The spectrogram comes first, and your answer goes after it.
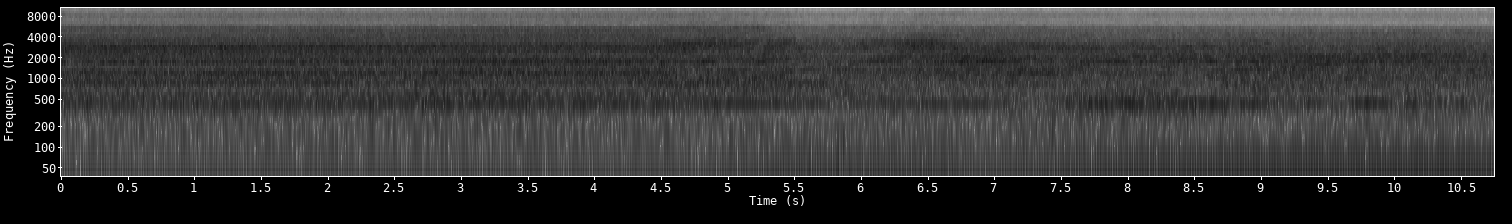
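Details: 2005 Mitsubishi Outlander, 2.4 L four-cylinder, manual: a thin whine over the engine rising in pitch and loudness with RPM, in gear or not; alternator already replaced with no change; owner suspects a belt pulley, unconfirmed.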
